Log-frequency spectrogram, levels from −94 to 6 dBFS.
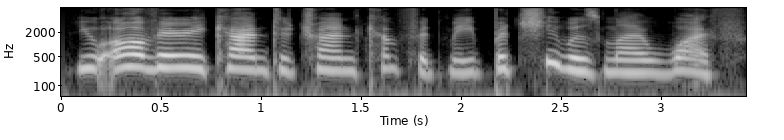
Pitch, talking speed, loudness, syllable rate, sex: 235 Hz, 245 wpm, -17 LUFS, 5.2 syllables/s, female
